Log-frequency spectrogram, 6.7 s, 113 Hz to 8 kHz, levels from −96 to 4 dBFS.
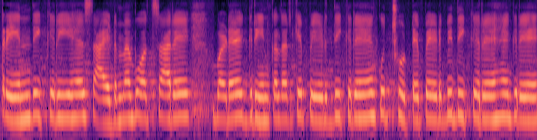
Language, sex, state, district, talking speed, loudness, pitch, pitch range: Hindi, female, Bihar, East Champaran, 225 wpm, -21 LUFS, 225 Hz, 220-235 Hz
